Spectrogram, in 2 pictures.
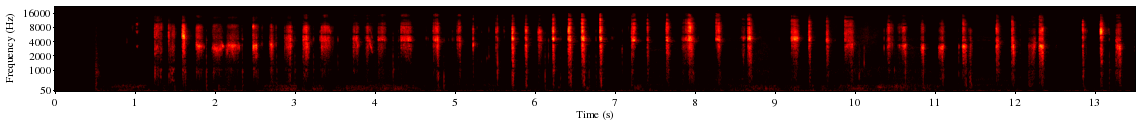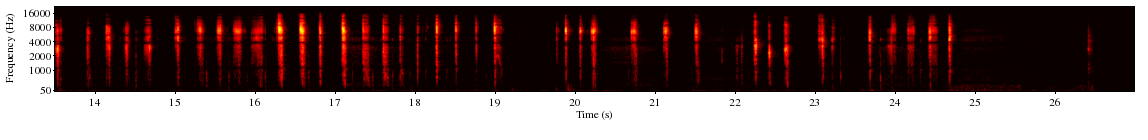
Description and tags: Curious chittering of some small beasty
